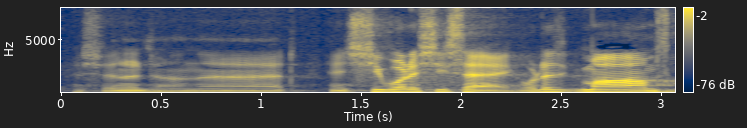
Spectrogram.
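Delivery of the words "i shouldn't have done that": put-on a kid forced to apologize to sisters, sulky and low; sulky apology. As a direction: mumble it like an eye-rolling kid. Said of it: "world-class eye roller".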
